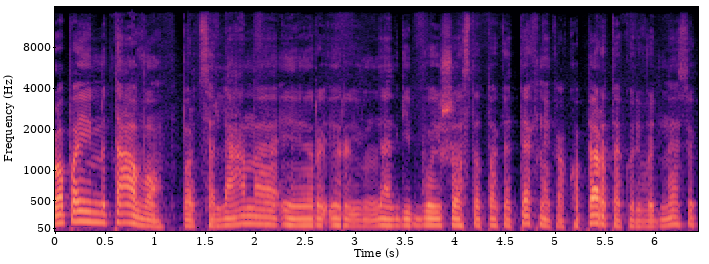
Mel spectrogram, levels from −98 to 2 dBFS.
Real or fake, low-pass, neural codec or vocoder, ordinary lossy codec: real; 14.4 kHz; none; AAC, 96 kbps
